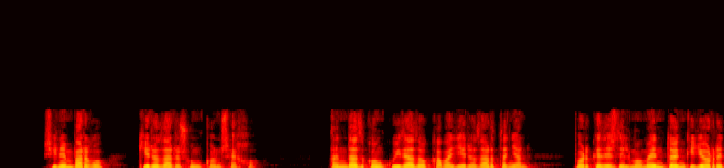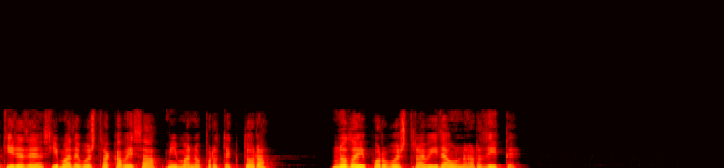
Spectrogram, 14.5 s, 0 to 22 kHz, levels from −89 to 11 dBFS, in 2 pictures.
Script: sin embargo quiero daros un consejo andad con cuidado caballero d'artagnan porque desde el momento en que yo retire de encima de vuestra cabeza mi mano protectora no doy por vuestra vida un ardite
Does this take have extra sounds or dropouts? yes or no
no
